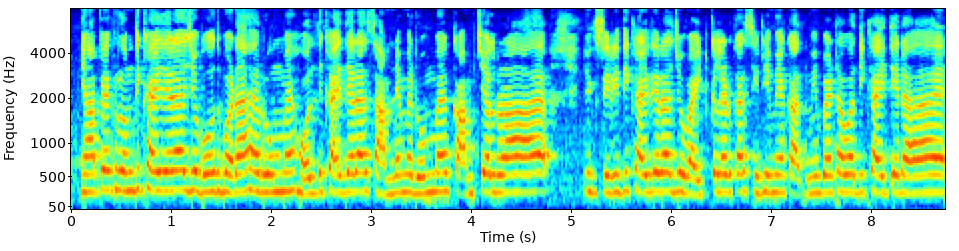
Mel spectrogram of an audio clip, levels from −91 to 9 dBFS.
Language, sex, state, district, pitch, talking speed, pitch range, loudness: Hindi, female, Punjab, Kapurthala, 265 Hz, 320 wpm, 260-275 Hz, -13 LUFS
